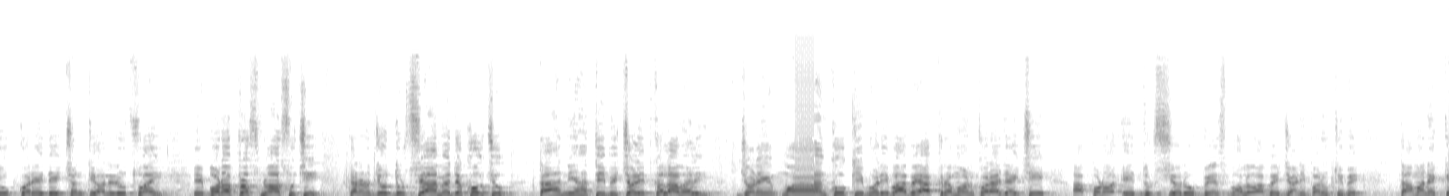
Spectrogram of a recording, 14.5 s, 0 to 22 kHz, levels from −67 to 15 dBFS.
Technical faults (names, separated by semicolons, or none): system hang loop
